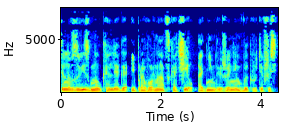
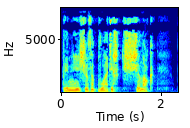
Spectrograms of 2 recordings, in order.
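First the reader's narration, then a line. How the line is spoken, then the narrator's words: Hissed. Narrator (Russian): прошипел Луканов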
